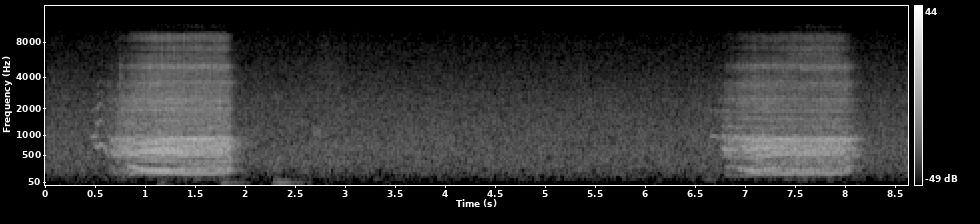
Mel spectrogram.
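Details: British Bulldog sleeping with his head on a Boxer as a pillow: two long, loud rattling snores about six seconds apart, quiet breathing between; snoring.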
